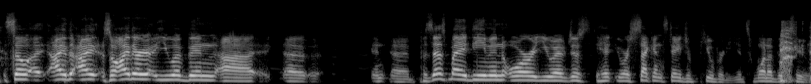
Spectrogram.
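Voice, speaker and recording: A man with a high voice co-hosts a casual podcast, laughing often and restarting his phrases. The sound is dry and close, with no room echo. He talks over a video call. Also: lively intonation, fairly quick, a bit bright. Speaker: podcast co-host. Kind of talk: casual chat.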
